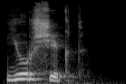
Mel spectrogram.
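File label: "юрсикт", Komi, female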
